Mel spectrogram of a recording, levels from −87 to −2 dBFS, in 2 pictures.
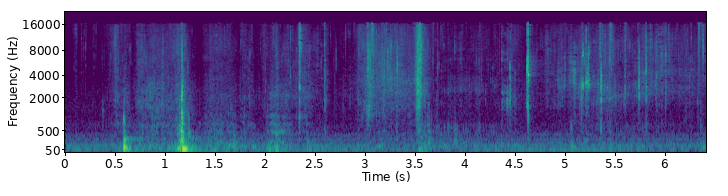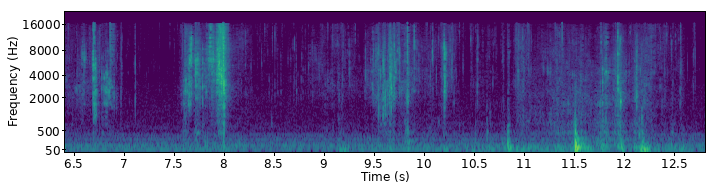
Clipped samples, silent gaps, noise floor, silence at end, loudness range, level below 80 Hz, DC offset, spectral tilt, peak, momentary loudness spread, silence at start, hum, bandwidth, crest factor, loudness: under 0.1%; none; -54 dBFS; 0 s; 6 LU; -40 dBFS; under 0.1%; -2.5 dB/octave; -4 dBFS; 25 LU; 0 s; none; 17 kHz; 30 dB; -31 LUFS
